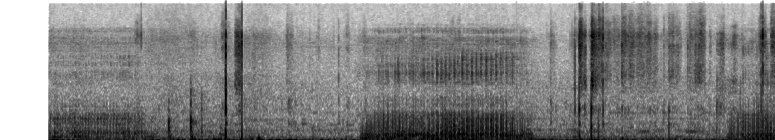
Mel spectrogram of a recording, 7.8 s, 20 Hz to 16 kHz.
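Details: Woman snoring while asleep on a living room couch, recorded May 25, 2016: a long, rough breath with a rattling snoring quality, plus clicks and handling noise.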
